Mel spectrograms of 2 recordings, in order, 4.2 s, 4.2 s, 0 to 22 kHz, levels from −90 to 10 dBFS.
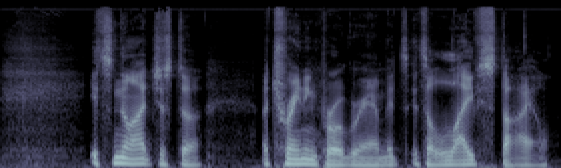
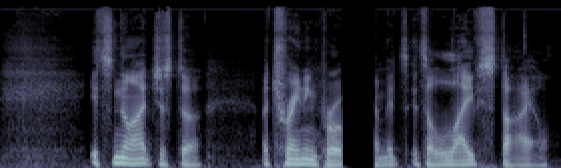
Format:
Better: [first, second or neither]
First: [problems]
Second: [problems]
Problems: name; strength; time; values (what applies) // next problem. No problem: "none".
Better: first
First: none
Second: audio cutting out; at 2.5 s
